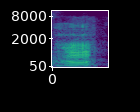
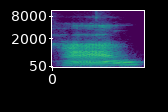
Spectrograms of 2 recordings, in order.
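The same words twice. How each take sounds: First: The syllable is said with a low tone. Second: The syllable is said with a rising tone. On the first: "ไม่เอก" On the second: "สระอางองูอ่านว่าหาง"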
